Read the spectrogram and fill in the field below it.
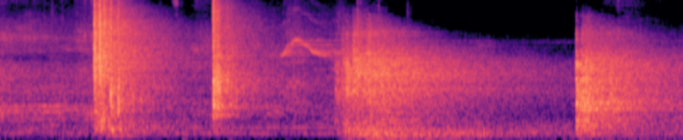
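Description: A skateboard lands hard with a bang that echoes in a large hall.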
